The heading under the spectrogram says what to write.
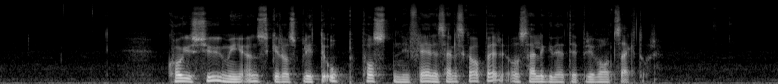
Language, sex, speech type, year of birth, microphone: Norwegian, male, read, 1971, Shure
